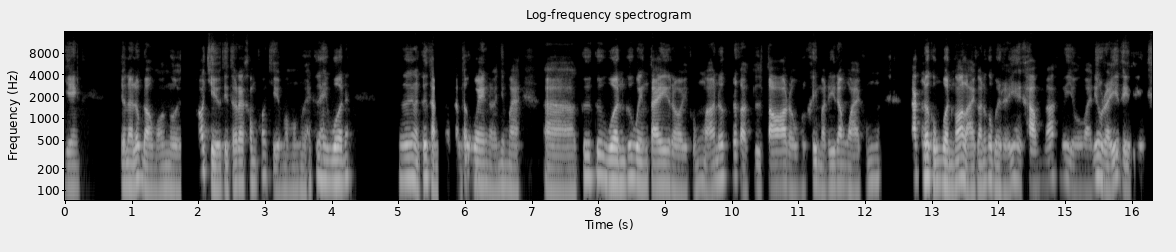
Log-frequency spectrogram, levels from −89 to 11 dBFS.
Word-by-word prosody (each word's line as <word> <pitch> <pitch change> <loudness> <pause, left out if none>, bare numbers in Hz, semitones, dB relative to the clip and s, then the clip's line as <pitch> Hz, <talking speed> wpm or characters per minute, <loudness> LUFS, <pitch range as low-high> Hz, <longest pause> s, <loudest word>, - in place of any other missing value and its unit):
gian. 115 0 0 0.7
Cho - - -1
nên 120 0 +2
lúc 140 +1 +4
đầu 110 -4 +2
mọi 105 +1 -7
người 105 -2 -4 0.3
khó - - -1
chịu 110 -3 +3
thì - - 0
thực - - -1
ra 125 0 +3
không 125 0 -7
khó 155 +6 -7
chịu, 140 -8 -5
mà 105 - -10
mọi 105 - -10
người 105 -1 -10
hay 125 - -11
cứ 150 - -3
hay 140 -1 0
quên 130 0 +4
á. 150 - -4 0.8
Cứ, 140 +1 +1
à, - - +1
cứ 145 - +6
thành - - +4
th - - -43 0.2
thành - - -9
thói 140 - +2
quen 120 -2 +3
rồi 105 -2 -7
nhưng 115 0 -7
mà, 105 -2 -2 0.4
à, 100 -1 -1
cứ 150 0 -2
cứ 160 - 0
quên, 130 -3 +6
cứ 140 - +1
quen 130 -3 +2
tay, 120 0 +4
rồi 100 -3 -3
cũng 125 +4 -11
mở 115 -3 -1
nước 140 +1 -2
rất 155 - -2
là, - - +2
ừm, 115 - -6
to, 115 +1 +6
rồi 105 -2 -6
m 105 - -17
khi 125 - +3
mà 110 -3 -5
đi 115 +2 -3
ra 120 - +2
ngoài 110 -3 -3
cũng 130 +3 -10 0.5
tắt 145 0 +6
nước 145 0 +8
cũng 130 +1 +1
quên 120 -2 +5
ngó 130 +5 +7
lại 105 -6 +2
coi 115 0 -1
nó 125 - -5
có 135 - 0
bị 115 -4 -3
rỉ - - -2
hay 135 - -3
không, 115 -1 +5
đó, 150 - -2
ví 140 - -5
dụ 105 -1 -8
vậy. 105 -1 -7
Nếu 145 -1 +3
rỉ - - +3
thì - - -1
thì 415 - -8
120 Hz, 285 wpm, -25 LUFS, 110-135 Hz, 0.8 s, nước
